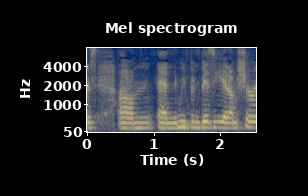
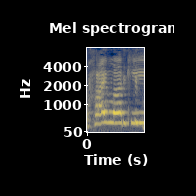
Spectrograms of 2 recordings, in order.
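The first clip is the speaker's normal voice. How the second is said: pet talk; 9 semitones higher, 7 dB louder, slower than usual. Real, not acted. Greeting her dog Lucky mid-reading, in sing-song pet talk.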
